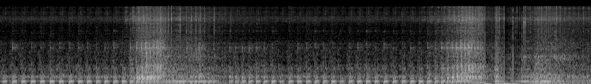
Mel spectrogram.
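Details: Suzuki Satria FU carburetor motorcycle, large-bore with PE28 carb, stainless header and loud Thai-style exhaust: fast even ticking over the exhaust beat, quickening with blips; suspected loose valve clearance, not confirmed.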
